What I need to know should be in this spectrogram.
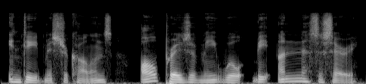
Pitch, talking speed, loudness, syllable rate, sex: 105 Hz, 165 wpm, -21 LUFS, 5.5 syllables/s, male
